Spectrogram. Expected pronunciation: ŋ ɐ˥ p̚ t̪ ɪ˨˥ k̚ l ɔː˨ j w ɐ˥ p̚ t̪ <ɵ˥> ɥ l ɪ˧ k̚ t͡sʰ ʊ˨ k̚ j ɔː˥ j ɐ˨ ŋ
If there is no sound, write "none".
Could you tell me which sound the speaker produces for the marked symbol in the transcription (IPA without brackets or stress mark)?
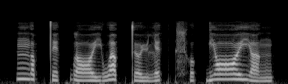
ɵ˨˩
